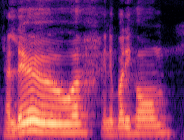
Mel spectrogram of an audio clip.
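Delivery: high, drawn-out hello into the silence; calling out. Real, not acted. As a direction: call out to see if anyone is there.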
